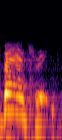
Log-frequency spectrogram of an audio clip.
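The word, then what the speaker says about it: Bantreagh: Well, his is Bantry. Go on, spell it. Bantry. It sounds like pantry. I ain't no gambler, Mac. Well, get this for free. It sounds like pantry, but it's spelled B-A-N-T-R-E-A-G-H.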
